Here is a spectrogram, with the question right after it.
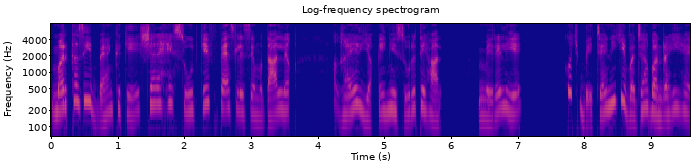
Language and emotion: Urdu, fearful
